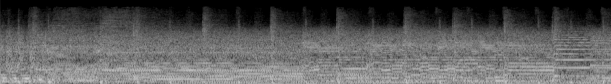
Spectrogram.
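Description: Electric guitar playing a fast, continuous run of rapidly picked notes, done by hand to mimic the sound of an electric drill on the strings. A new run of notes enters near the end.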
